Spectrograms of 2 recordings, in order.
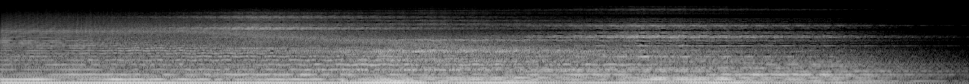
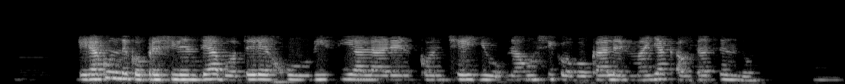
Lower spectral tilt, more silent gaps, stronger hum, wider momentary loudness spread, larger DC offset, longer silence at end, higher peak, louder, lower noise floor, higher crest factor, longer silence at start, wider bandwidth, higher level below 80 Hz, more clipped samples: second, -5.5 dB/octave vs -10 dB/octave; second, none vs 7.82-8.12 s; neither; second, 7 LU vs 12 LU; neither; about the same, 0.15 s vs 0.15 s; about the same, -2 dBFS vs -4 dBFS; first, -15 LUFS vs -21 LUFS; second, -36 dBFS vs -65 dBFS; about the same, 14 dB vs 18 dB; second, 0 s vs 0.8 s; first, 14.5 kHz vs 4 kHz; first, -18 dBFS vs -62 dBFS; neither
